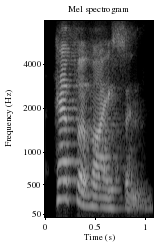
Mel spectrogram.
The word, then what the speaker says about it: Hefeweizen: flies but the the the W is a V with a hard thing there yeah well listen Hefeweizen am I saying it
